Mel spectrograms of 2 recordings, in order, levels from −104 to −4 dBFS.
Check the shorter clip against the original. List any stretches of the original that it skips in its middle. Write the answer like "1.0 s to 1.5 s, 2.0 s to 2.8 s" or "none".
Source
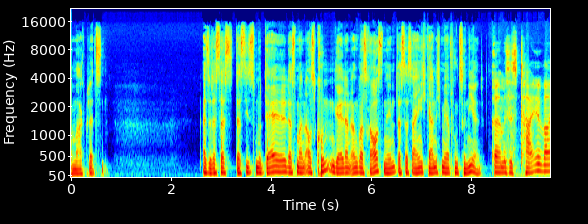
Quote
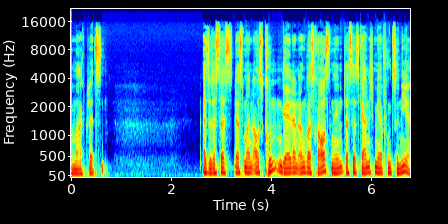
3.3 s to 4.3 s, 6.8 s to 7.1 s

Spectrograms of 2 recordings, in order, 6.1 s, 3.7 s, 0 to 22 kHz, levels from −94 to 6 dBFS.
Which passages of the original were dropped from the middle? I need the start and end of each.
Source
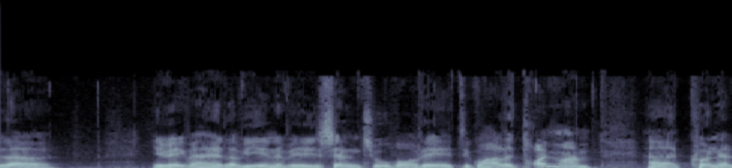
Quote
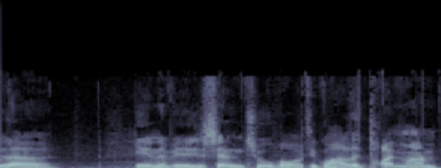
1.1 s to 2.1 s, 3.5 s to 3.8 s

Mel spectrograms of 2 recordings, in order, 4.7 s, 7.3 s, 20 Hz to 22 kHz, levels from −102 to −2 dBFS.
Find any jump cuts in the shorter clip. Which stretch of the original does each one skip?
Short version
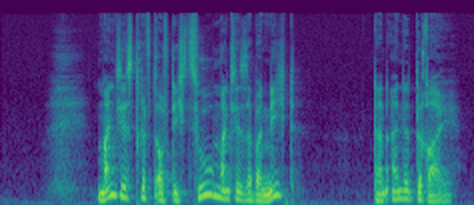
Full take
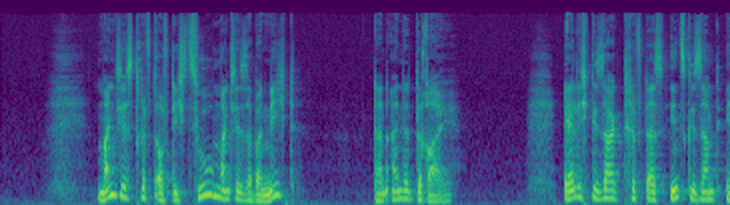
none

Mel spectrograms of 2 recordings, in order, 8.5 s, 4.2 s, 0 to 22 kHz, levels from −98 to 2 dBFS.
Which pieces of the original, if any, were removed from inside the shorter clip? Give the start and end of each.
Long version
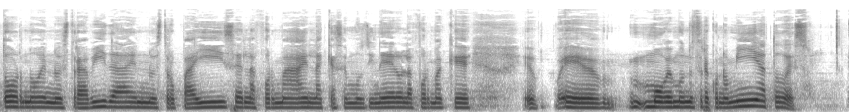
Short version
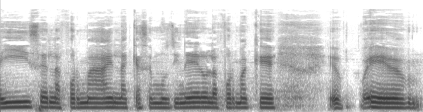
none

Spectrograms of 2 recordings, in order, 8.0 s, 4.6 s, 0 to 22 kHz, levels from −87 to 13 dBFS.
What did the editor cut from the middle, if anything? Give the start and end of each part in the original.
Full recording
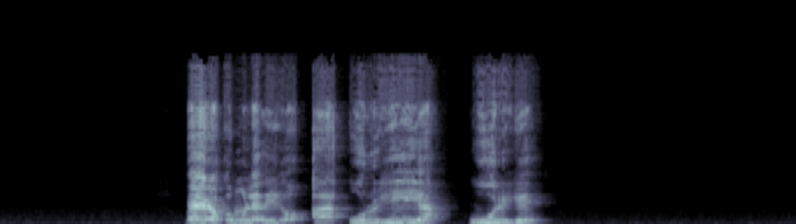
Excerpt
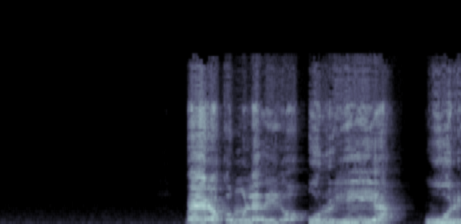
3.1 s to 3.5 s

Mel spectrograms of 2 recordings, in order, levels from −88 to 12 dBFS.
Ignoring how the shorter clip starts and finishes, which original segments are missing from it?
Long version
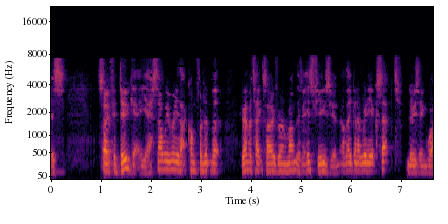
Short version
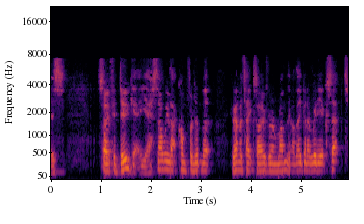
2.4 s to 2.6 s, 5.0 s to 5.8 s

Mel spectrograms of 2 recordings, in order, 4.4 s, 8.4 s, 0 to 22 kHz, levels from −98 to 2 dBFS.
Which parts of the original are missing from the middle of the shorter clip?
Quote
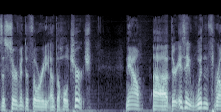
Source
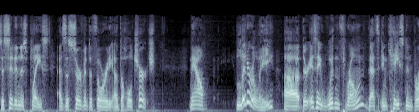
4.3 s to 5.6 s

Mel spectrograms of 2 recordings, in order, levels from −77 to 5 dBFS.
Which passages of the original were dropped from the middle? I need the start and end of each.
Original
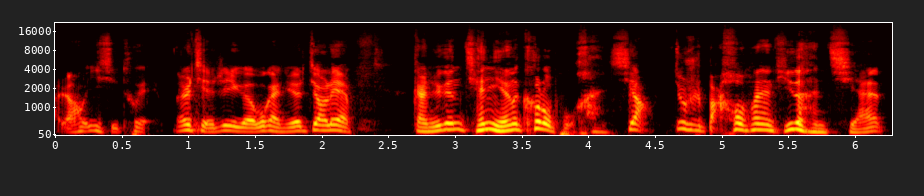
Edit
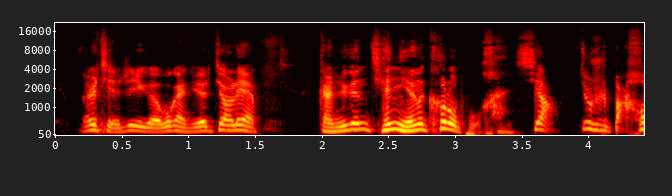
none

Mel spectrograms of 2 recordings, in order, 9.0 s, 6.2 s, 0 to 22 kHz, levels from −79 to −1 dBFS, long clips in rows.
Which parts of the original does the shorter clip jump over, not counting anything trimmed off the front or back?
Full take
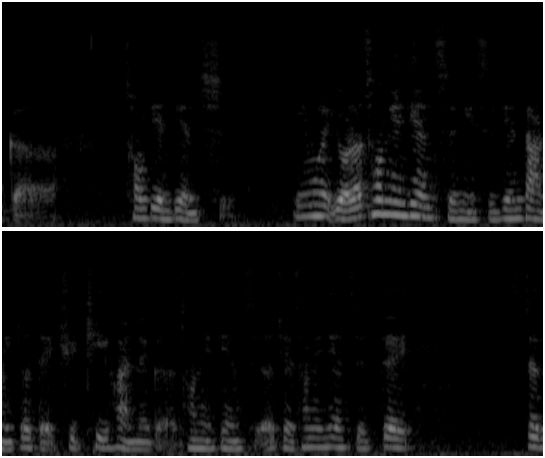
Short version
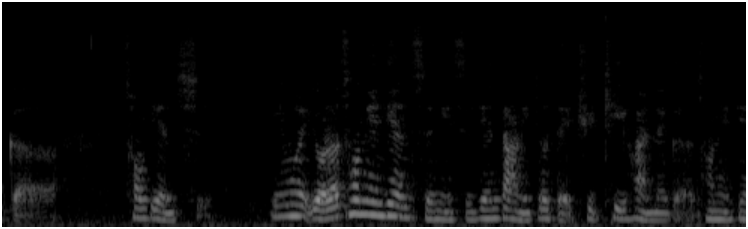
1.2 s to 1.4 s

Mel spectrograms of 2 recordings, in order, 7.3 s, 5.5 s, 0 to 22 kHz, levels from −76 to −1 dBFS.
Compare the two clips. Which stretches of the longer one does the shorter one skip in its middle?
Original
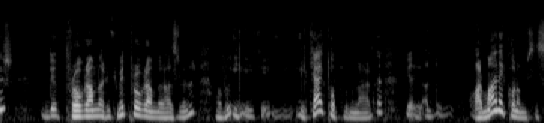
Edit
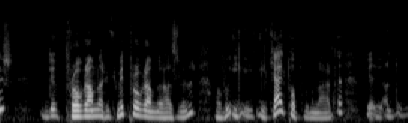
3.4 s to 3.9 s

